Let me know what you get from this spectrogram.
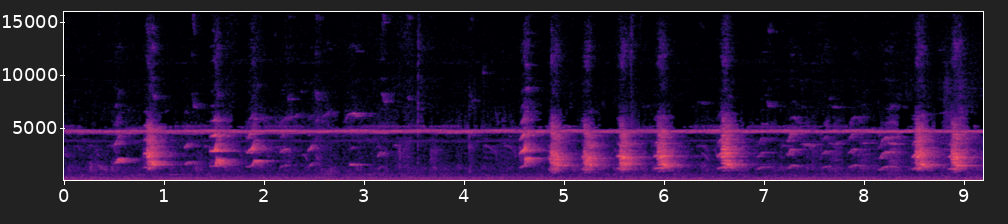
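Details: Young male German Shepherd barking in harsh, rapid bursts, some single and some in quick runs of three or four, with a steady high electrical whine throughout.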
